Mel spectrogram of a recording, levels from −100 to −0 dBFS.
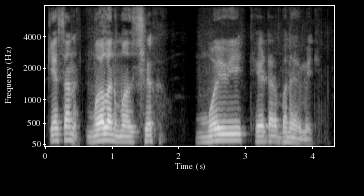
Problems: low volume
